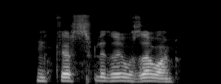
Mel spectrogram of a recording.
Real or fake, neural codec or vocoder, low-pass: fake; codec, 44.1 kHz, 7.8 kbps, Pupu-Codec; 10.8 kHz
